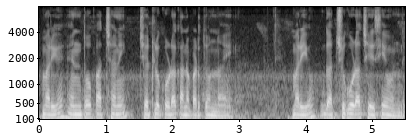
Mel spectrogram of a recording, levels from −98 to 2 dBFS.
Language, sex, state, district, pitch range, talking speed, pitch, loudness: Telugu, male, Telangana, Mahabubabad, 105-110 Hz, 120 wpm, 110 Hz, -16 LUFS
